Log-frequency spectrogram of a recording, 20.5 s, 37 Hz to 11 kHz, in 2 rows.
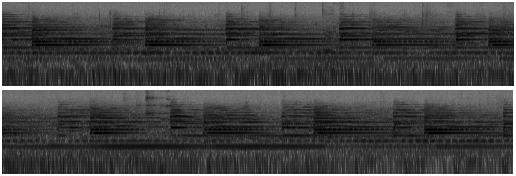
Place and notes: Dekanhuset, Biskopsgatan, Uppsala, Sweden - Friday night in central Uppsala, clock strikes eleven
A night in central Uppsala. The clock tower strikes eleven, cars on gravel, students shouting, bicycles rattling, party music from Värmlands nation in the background. Recorded with Zoom H2n, 2CH stereo mode, deadcat on, held in hand.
